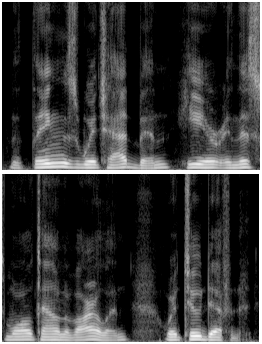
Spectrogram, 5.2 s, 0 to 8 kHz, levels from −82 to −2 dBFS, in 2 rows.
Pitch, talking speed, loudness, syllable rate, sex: 135 Hz, 175 wpm, -16 LUFS, 4.9 syllables/s, male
